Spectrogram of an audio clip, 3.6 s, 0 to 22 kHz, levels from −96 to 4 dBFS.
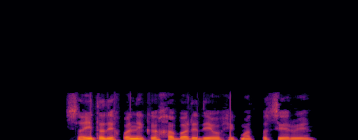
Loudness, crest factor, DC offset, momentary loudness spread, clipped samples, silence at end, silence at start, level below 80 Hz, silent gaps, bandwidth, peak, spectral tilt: -33 LUFS; 18 dB; under 0.1%; 9 LU; under 0.1%; 0.45 s; 0.65 s; -64 dBFS; 2.54-2.62 s; 7.6 kHz; -16 dBFS; -7 dB/octave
